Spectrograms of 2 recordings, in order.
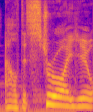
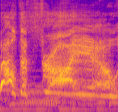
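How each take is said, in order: First: It is said at a moderate, restrained volume. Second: It is said with exaggerated, cartoonish dramatic tonality. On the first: "don't go too loud, just make it emulate the idea" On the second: "over the top, dramatic, like weird tonality"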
